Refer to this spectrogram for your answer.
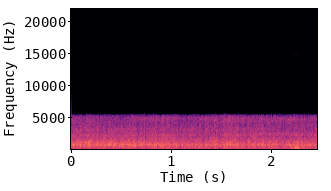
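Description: Even, steady diesel drone with no knocks or misses over a couple of seconds; this grader engine sounds healthy and smooth.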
